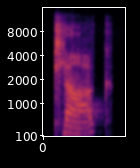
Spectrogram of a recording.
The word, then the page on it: clerk: Indian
